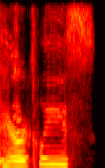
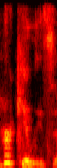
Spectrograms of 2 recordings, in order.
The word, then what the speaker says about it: Heracles: like ever heard of Heracles Yeah Yeah Yeah from the Disney movie they call him Hercules right yeah that's not how you say it in the Greek just kind of like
